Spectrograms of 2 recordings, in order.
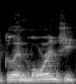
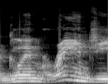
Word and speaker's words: Glenmorangie: the balcony 12 year i think we'll do glenmorangie 10. orange is good we know how to say it this time first time we did it when i said it oh glenn randy you know yeah that's how i said it i think that's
